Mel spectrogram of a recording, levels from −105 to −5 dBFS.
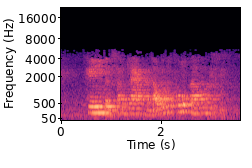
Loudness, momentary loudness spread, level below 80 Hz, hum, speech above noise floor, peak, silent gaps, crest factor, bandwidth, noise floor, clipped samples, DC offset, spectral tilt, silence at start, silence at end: -28 LUFS; 13 LU; -58 dBFS; none; 22 dB; -12 dBFS; none; 16 dB; 5.6 kHz; -49 dBFS; under 0.1%; under 0.1%; -11 dB/octave; 0 s; 0 s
